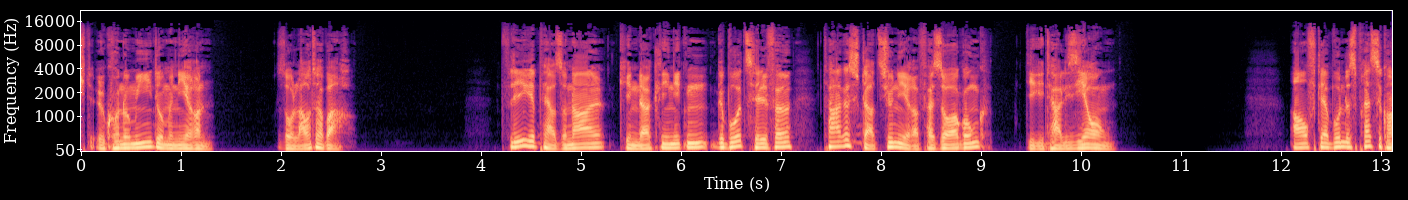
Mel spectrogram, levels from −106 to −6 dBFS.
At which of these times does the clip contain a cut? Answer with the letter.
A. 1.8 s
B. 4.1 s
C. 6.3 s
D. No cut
B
